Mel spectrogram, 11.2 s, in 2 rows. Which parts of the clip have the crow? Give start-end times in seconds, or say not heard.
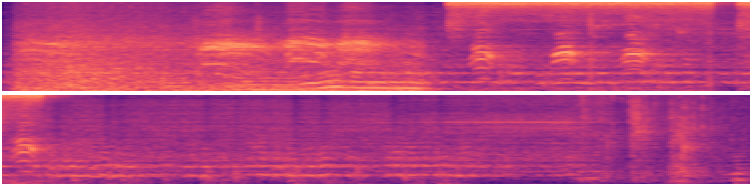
0.1-6.0.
